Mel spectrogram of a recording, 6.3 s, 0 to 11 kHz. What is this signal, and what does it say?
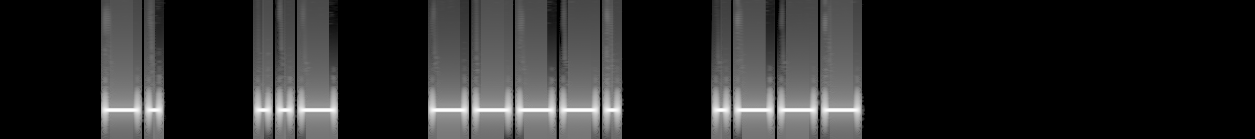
Morse code, heard as a keyed tone, about 23 wpm, spaced as for 13 wpm, 700 Hz. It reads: NU9J
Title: USA Call Signs - 4 Characters - 3x Character Spacing - 22wpm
